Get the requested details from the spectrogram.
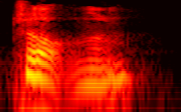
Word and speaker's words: Cheltenham: Is that how you say it? Cheltenham. – I mean, you've added a few more. – Cheltenham. – There you go. – Cheltenham. It's very, like, quick.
